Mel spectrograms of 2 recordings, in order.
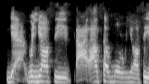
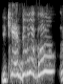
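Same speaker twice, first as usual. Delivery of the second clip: much higher, teasing put-on voice; high-pitched mock quote. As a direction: lift it way up, like a mock brush-off. Acting out a mocking quote.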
